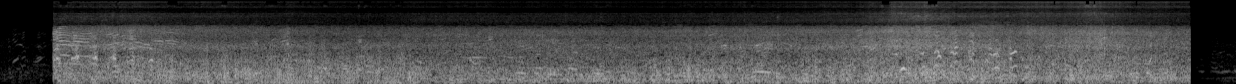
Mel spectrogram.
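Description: Sea waves at Tiruchendur beach roll and wash in a continuous loud roar of surf, mixed with wind buffeting the microphone, with no talk heard.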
